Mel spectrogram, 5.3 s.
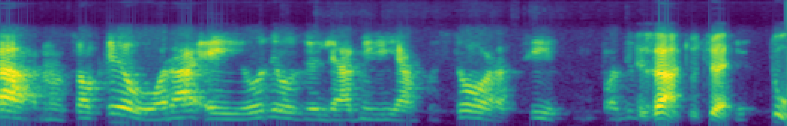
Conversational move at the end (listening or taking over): taking over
